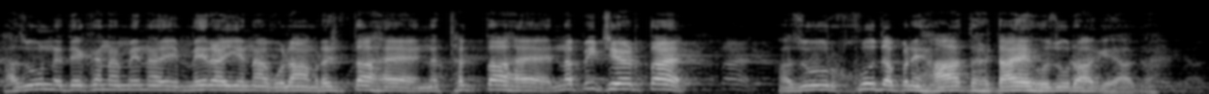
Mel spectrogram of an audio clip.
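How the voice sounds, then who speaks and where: High-voiced fervent Punjabi-accented preacher. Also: male voice, expressive. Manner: fervent, swinging between loud declarations and hushed storytelling. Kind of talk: sermon at a religious gathering. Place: devotional gathering.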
